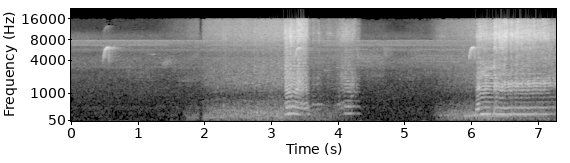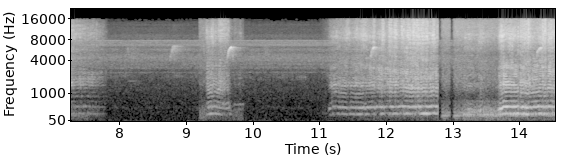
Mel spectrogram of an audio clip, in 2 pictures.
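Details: Bees buzzing in repeated passes, each drone swelling loud and steady for a second or two, then fading to near quiet before the next approach; short rising chirps of small birds sound in the background.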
